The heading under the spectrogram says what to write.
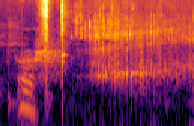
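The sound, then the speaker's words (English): A non-carbonated drink is poured steadily into a glass, a gurgling stream with no fizz whose pitch rises as it fills, following a brief voice and a couple of sharp clinks at the start. “Drink with me, friend. A little bit less fizzy today. Yeah, actually, no carbonation.”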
